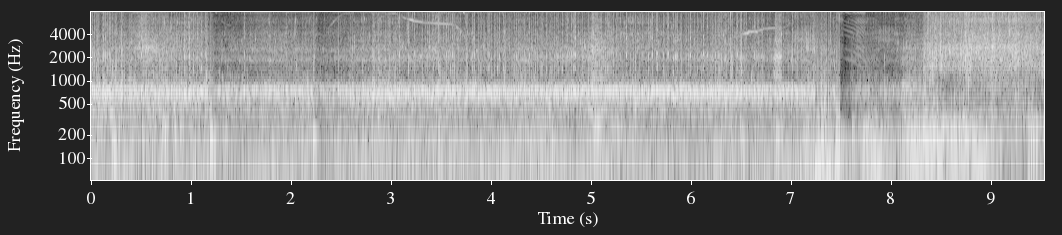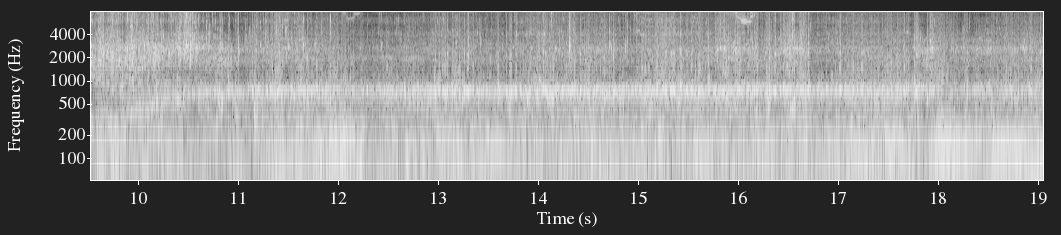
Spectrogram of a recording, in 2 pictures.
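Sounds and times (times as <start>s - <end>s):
underwater boat engine hum: 0.0s - 19.0s
dolphin whistle: 3.0s - 3.9s, 6.4s - 7.6s, 15.6s - 16.3s.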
